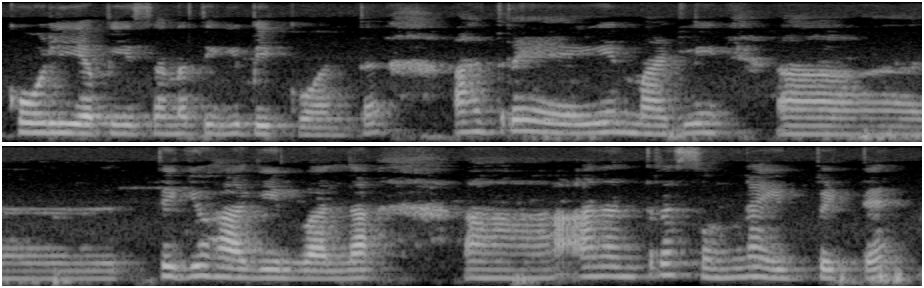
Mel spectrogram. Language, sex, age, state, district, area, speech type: Kannada, female, 18-30, Karnataka, Hassan, urban, spontaneous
